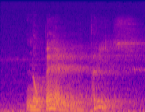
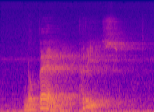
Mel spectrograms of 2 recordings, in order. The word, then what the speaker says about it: Nobelpris: And at the bottom of page 74, Nobel plus pris blir Nobelpris. Nobelpris. I'm using my finger to show you the falling tone and the rising tone.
